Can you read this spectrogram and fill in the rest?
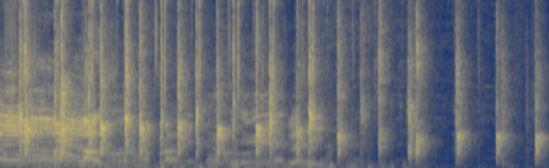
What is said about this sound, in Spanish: ¡Un aplauso!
